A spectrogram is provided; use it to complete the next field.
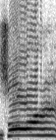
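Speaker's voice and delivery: shrill, very loud, high, stretched-out shout. Voicing Grognar running past: shouting "Sorry!". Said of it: "Grognar's just gonna shout".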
